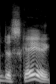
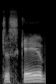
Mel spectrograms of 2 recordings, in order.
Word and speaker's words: Disgaea: Is it Disgaea? Because I call it Disgaea. I want to say it's Disgaea because Gaia is Gaia. Right. But then again, I just always pronounced it Disgaea, so I don't know.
